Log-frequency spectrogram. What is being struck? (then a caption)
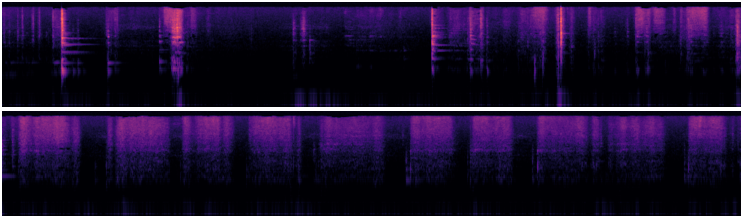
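Cylindrical metal gift tin. Fingertips and nails tap and scratch near the top rim of a hollow, red cylindrical Baileys metal tin held at an angle. Sharp, bright metallic taps with brief ringing tones come first, then give way to a steady run of quieter, hissy scratching bursts.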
